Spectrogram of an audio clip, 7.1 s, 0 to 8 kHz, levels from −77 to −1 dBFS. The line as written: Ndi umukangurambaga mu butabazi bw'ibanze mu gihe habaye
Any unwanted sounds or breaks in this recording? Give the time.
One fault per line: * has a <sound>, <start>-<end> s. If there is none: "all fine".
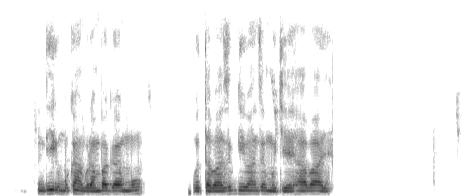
all fine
